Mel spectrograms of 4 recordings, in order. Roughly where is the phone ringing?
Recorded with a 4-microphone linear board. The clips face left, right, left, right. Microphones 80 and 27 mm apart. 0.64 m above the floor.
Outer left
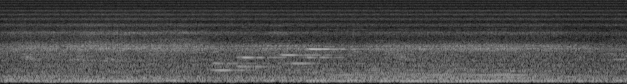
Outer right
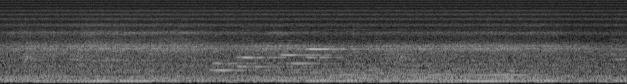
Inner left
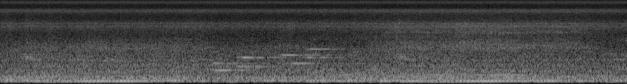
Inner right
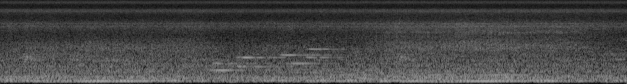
I don't hear a phone ringing.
